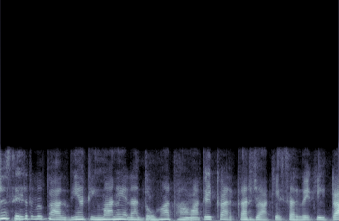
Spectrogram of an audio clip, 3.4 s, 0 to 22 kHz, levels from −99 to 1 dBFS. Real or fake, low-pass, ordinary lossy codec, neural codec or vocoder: fake; 7.2 kHz; none; codec, 24 kHz, 1.5 kbps, HILCodec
